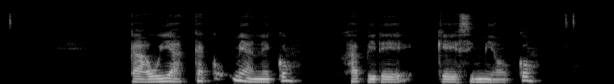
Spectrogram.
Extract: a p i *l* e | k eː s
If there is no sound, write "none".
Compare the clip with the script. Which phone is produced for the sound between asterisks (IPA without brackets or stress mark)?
ɾ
